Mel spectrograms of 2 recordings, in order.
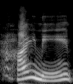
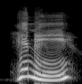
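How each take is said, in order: First: The first vowel is a long 'eye' sound. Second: The first vowel is a short 'i' sound. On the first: It is read the way an American reader would say it. The speaker calls it wrong. "here in the United States is Hiney" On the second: It is the name's intended pronunciation. The speaker calls it right. "it's actually pronounced Hinny"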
